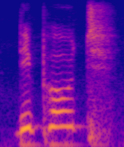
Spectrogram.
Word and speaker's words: depot: Depot. Central place where buses meet. H. Yeah. Excellent. Yep. Letter H. And this is a word we borrowed from French, and the T is silent.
